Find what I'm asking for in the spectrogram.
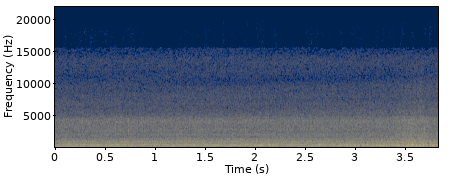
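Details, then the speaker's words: Conventional rooftop RV air conditioner in cooling mode, set to 55: steady loud fan rush over a low electrical hum, with a faint tone near the end; normal running. "one eternity later there goes our compressor"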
